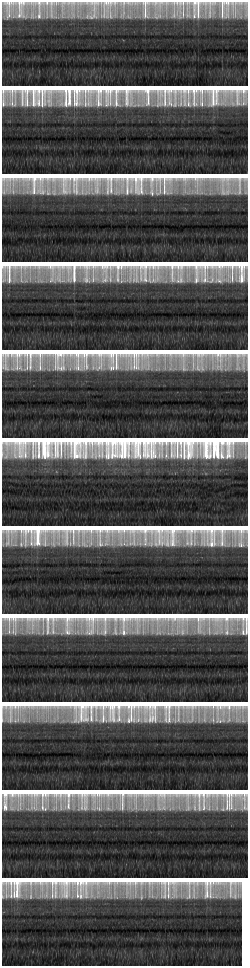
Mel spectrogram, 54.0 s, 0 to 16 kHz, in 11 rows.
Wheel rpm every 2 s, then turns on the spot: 230, 230, 240, 230, 230, 230, 230, 230, 230, 240, 230, 230, 190, 160, 180, 220, 230, 230, 230, 230, 230, 230, 230, 230, 240, 230, 240.
none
